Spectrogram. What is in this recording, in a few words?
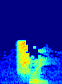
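"税", Mandarin Chinese; hsk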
